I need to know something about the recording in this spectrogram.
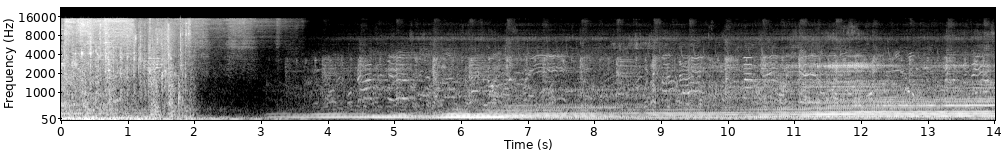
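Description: A noisy whoosh from an intro sting fades out in the first two seconds, then hot rod race car engines run at low speed on a shale oval, a steady engine note whose pitch shifts briefly around the middle.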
